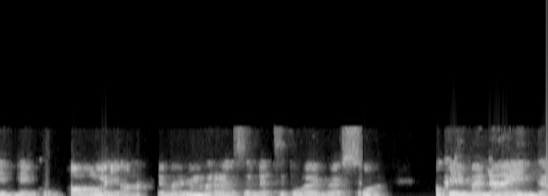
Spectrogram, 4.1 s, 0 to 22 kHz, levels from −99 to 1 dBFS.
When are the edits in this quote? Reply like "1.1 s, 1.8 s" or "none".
1.1 s, 2.2 s, 2.7 s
